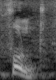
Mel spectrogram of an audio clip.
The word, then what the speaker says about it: Pfund: পি দিয়ে শুরু কিন্তু বানানটা PFUND হলেও উচ্চারণ হবে ফুন্ট, এবং হামফ্রিজ।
